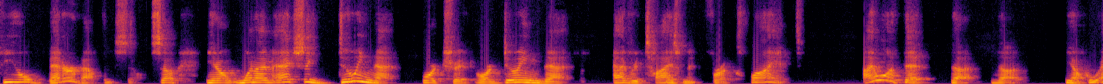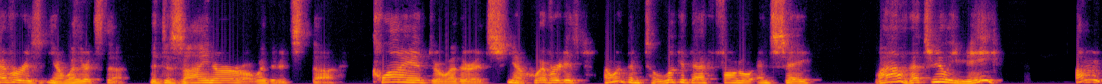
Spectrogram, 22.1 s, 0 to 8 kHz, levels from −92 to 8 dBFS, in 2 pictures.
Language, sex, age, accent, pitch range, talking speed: Spanish, male, 50-69, American, 160-215 Hz, 175 wpm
